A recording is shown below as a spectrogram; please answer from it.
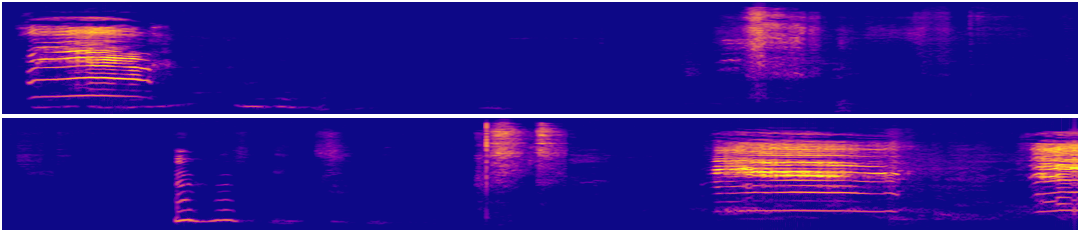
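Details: Domestic cat giving two loud, harmonic meows, one at the start and one near the end, with faint clicks, scuffles and soft low murmurs in between.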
